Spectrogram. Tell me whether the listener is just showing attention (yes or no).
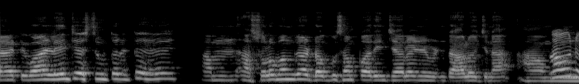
no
